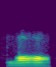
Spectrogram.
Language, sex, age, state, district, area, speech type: Assamese, male, 30-45, Assam, Barpeta, rural, conversation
